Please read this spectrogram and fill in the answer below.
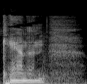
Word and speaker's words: Cannan: michael's last name is spelled c-a-n-n-a-n even though it's pronounced canon uh dude thank you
